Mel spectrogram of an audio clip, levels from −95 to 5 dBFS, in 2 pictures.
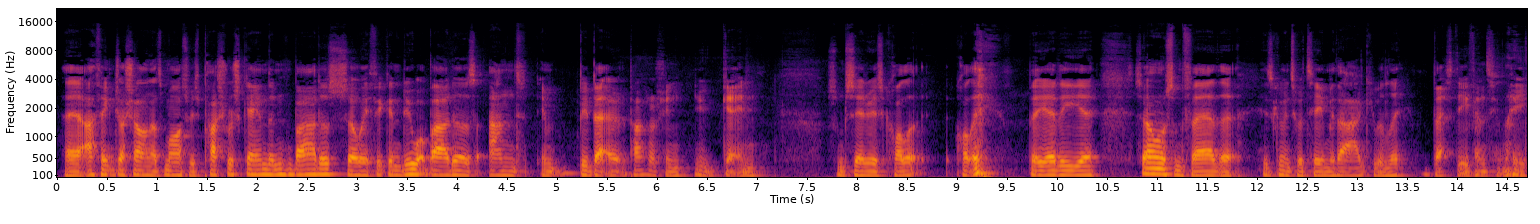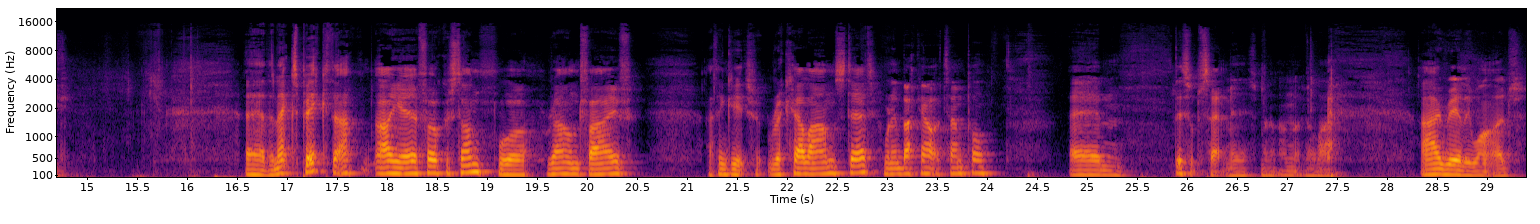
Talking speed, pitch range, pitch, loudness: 185 wpm, 95-125 Hz, 110 Hz, -24 LUFS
